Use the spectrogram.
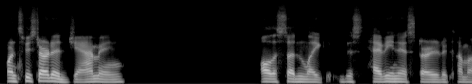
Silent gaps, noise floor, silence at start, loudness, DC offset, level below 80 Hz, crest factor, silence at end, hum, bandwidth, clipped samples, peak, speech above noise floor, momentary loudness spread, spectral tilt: none; under -90 dBFS; 0.05 s; -23 LUFS; under 0.1%; -68 dBFS; 20 dB; 0 s; none; 16 kHz; under 0.1%; -4 dBFS; over 67 dB; 10 LU; -6 dB/octave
